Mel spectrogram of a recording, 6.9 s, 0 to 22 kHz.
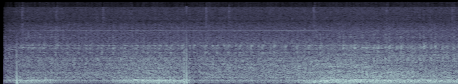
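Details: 2004 BMW 325Ci M54: even idle with light fast tick and sharper clicks from top of engine, passenger side; first thought rod knock, diagnosed as lifter/carrier noise.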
